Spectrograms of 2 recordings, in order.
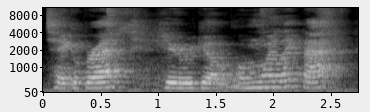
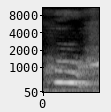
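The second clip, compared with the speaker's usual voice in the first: loud relieved whew after the lunges; after a workout; 9 semitones higher, 7 dB louder than usual. Real, not acted. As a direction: blow out a tired, high whew. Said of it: "Legs are burning".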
